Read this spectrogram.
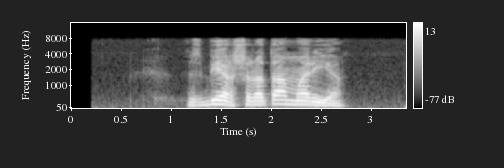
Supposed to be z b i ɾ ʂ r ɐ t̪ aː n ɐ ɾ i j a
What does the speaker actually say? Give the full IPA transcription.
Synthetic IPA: z b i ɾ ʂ ɾ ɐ t̪ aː m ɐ ɾ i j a

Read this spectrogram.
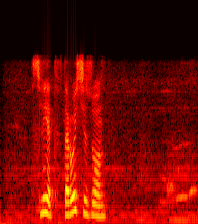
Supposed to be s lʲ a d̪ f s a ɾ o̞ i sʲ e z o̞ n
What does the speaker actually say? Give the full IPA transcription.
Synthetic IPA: s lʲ e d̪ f t a ɾ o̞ j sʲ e z o̞ n

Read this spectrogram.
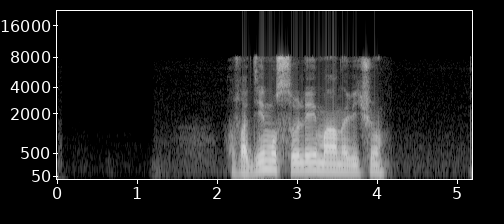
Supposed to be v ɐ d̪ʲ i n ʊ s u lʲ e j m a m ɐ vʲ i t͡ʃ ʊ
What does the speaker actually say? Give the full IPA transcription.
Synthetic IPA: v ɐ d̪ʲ i m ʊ s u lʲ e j m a n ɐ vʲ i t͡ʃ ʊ

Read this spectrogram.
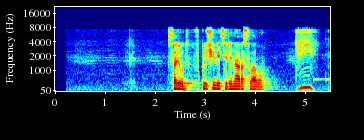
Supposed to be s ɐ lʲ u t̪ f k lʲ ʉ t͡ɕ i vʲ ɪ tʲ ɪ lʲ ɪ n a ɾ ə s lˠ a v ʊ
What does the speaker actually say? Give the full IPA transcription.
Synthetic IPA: s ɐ lʲ u t̪ f k lʲ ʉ t͡ɕ i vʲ ɪ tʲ ɪ ɾʲ ɪ n a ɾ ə s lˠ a v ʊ

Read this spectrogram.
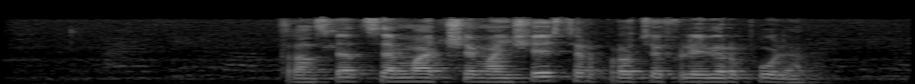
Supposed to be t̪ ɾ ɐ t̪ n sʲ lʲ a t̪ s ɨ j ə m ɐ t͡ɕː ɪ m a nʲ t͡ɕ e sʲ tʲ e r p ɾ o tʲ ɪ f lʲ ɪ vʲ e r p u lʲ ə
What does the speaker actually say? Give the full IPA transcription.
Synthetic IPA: t̪ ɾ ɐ n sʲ lʲ a t̪ s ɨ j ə m a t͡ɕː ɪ m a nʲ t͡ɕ e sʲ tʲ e r p ɾ o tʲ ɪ f lʲ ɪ vʲ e r p u lʲ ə

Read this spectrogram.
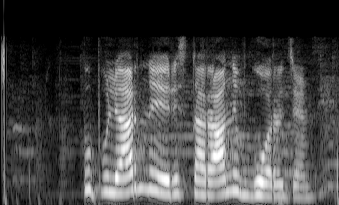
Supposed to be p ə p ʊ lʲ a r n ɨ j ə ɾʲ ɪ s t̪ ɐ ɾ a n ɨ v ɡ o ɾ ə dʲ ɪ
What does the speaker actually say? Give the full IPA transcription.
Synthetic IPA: p ə p ʊ lʲ a r n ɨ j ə ɾʲ ɪ s t̪ ɐ ɾ a n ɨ v ɡ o ɾ ə dʲ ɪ

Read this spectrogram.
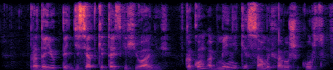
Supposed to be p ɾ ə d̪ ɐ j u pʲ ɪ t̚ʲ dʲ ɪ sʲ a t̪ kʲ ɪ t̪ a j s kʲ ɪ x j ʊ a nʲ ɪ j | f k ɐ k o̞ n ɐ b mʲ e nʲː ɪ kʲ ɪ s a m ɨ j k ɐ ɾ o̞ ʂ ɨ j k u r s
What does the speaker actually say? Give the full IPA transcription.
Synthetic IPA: p ɾ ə d̪ ɐ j u pʲ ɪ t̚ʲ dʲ ɪ sʲ a t̪ kʲ ɪ t̪ a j s kʲ ɪ x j ʊ a nʲ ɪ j | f k ɐ k o̞ m ɐ b mʲ e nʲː ɪ kʲ ɪ s a m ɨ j x ɐ ɾ o̞ ʂ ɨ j k u r s

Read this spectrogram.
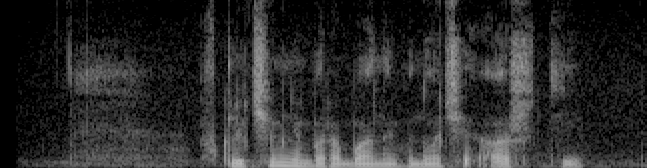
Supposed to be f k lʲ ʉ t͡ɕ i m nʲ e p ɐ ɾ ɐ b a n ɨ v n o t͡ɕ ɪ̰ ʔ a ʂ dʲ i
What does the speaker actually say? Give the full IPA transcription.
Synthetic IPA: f k lʲ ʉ t͡ɕ i m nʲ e b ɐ ɾ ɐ b a n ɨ v n o t͡ɕ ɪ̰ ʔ a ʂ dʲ i

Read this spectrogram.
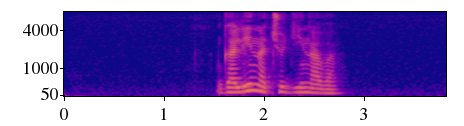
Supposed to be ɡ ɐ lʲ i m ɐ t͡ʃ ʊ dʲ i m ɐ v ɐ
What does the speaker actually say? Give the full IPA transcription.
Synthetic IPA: ɡ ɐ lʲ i n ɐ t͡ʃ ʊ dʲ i n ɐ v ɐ

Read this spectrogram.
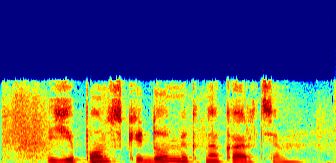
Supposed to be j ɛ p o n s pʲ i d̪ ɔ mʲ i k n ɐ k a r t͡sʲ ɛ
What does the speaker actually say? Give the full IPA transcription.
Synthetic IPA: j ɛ p ɔ n s kʲ i d̪ ɔ mʲ i k n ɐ k a r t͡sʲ ɛ

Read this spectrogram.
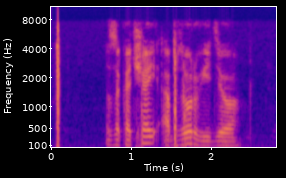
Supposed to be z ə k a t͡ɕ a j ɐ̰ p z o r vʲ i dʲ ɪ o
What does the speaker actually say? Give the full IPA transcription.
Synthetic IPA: z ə k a t͡ɕ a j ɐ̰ b z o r vʲ i dʲ ɪ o

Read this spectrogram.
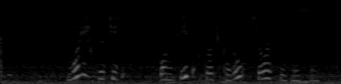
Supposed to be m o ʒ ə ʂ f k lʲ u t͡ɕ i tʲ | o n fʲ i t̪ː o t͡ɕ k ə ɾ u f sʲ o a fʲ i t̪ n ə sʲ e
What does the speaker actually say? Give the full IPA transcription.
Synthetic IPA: m o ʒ ə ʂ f k lʲ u t͡ɕ i tʲ | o n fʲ i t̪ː o t͡ɕ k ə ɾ u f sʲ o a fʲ i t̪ n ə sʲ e

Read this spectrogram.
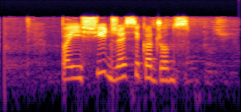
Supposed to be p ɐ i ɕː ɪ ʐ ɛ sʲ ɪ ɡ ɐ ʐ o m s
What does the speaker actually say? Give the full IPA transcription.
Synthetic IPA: p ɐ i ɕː i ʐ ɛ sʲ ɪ k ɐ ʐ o n s

